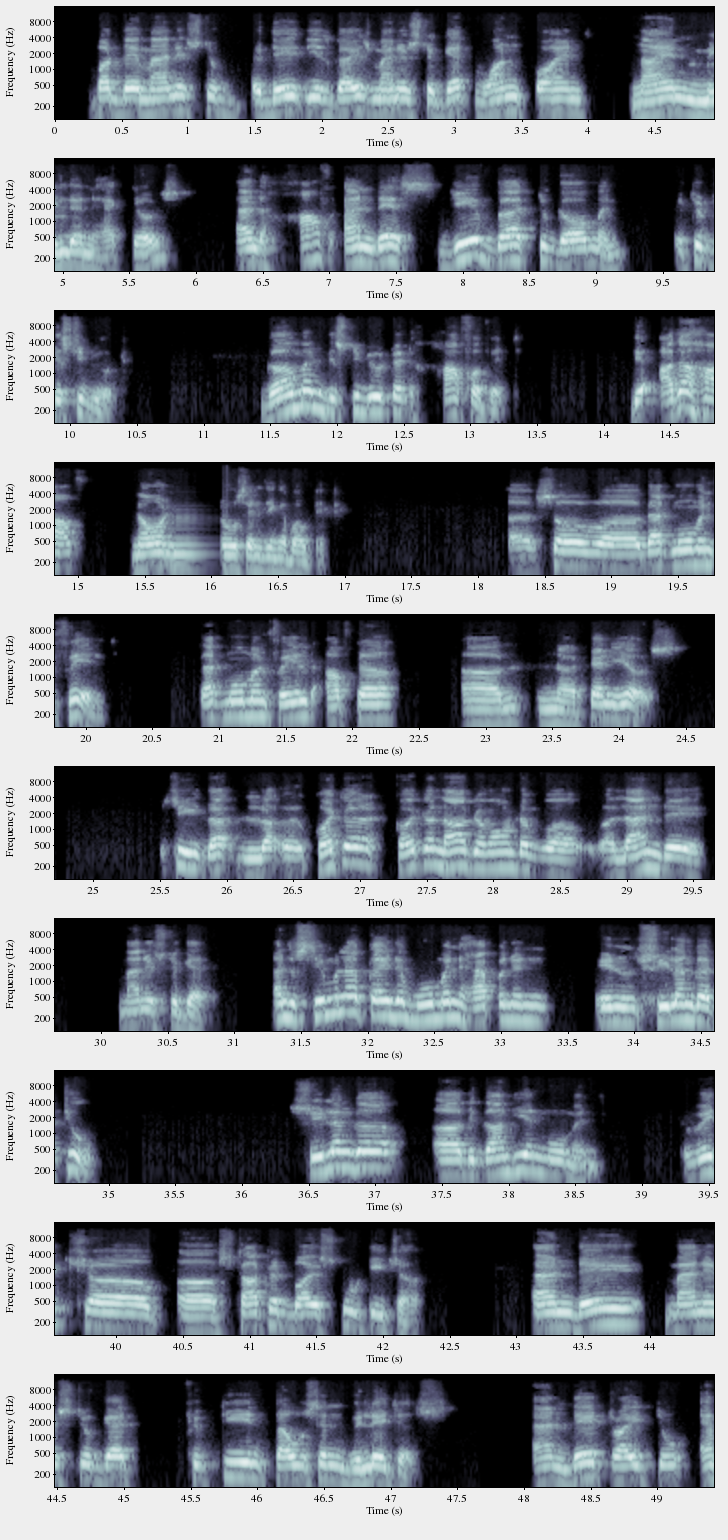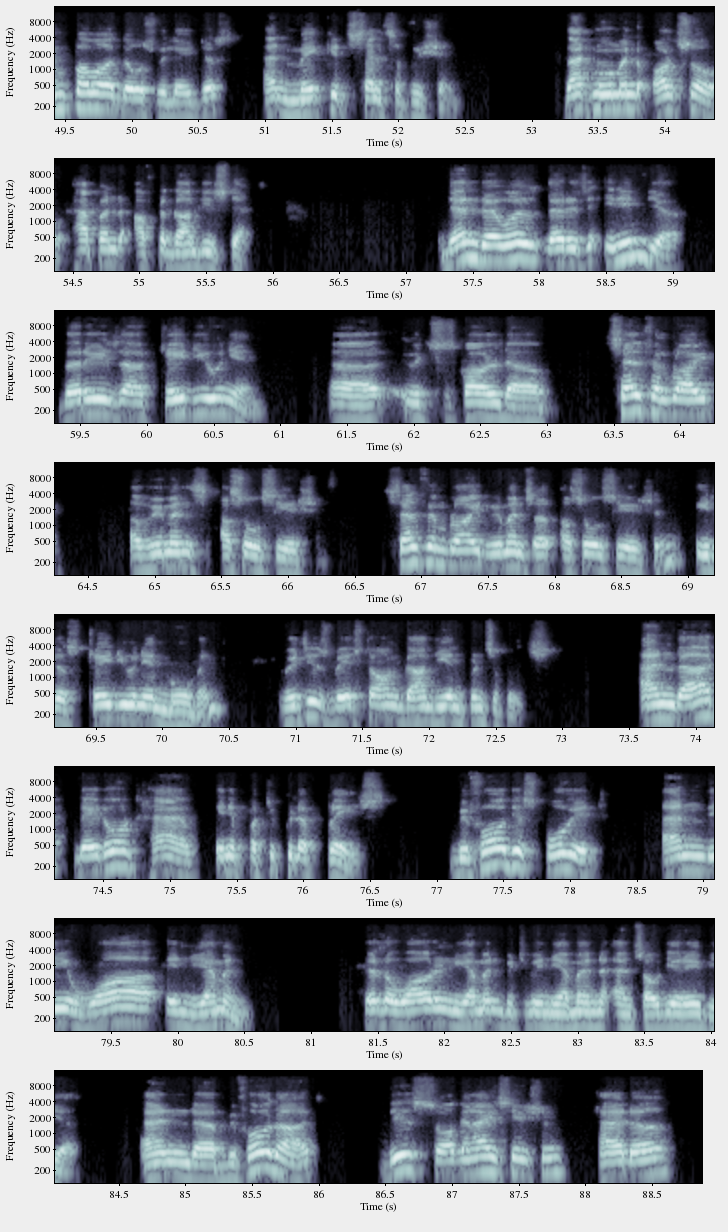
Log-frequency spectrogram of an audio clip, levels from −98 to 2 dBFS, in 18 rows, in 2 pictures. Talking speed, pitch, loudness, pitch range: 130 wpm, 155 Hz, -18 LUFS, 140-185 Hz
